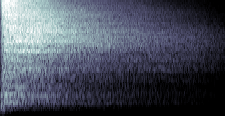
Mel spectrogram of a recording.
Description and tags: Trap Crash
Most commonly used in trap, hip hop, and other electronic music. The origin is unknown, this sample is very frequently used in lots of modern music.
